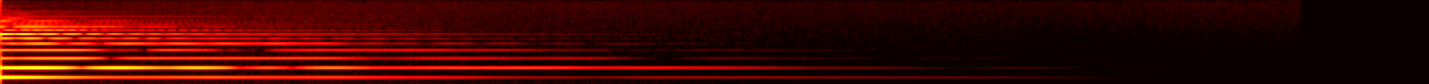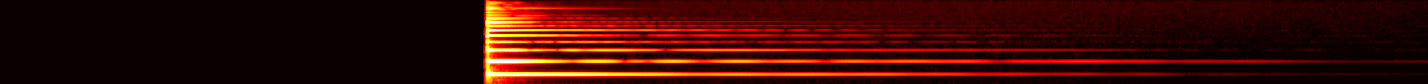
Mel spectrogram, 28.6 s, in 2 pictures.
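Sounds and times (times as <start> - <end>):
grand piano and sample piano C4 E4 A4 chord: 0.0 - 3.5, 19.2 - 22.7.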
